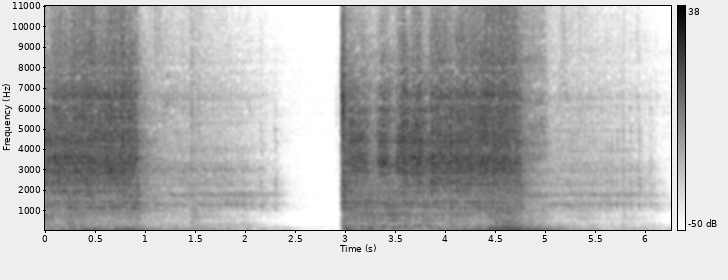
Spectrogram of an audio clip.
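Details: 1967 Ford Fairlane, not run in 7 years: cranks, catches briefly, revs unevenly and dies, then repeats. Won't stay running; owner unsure whether it is fuel, carburetor needs a rebuild, and he plans to check the valves.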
